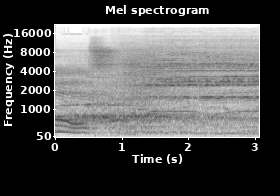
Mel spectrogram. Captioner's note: crowd cheering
